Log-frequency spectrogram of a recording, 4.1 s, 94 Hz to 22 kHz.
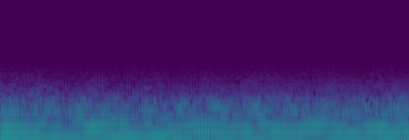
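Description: A deep, steady low-frequency hum drones continuously with a faint throbbing pulse, loud and rumbling, with no voices present: the seismic hum of a magma pocket contracting off Mayotte as it pushed more than 2 cubic miles of magma out onto the ocean floor.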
